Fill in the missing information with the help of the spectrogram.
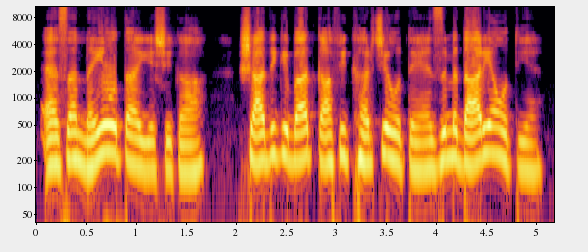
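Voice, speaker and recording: A woman's voice: medium pitch, normal speed, a little mellow, no room sound, studio quality, natural voice. A woman voicing an earnest, evasive young man in a cartoon family story. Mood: earnest, firm. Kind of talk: cartoon moral-story dialogue.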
